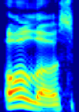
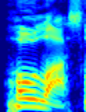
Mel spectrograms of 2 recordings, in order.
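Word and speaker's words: holos (ὅλος): Now, in the Greek language, the word all there is a word that looks like it should be, that should say olos, but it's actually pronounced holos. Look at your neighbor and say holos. Holos.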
